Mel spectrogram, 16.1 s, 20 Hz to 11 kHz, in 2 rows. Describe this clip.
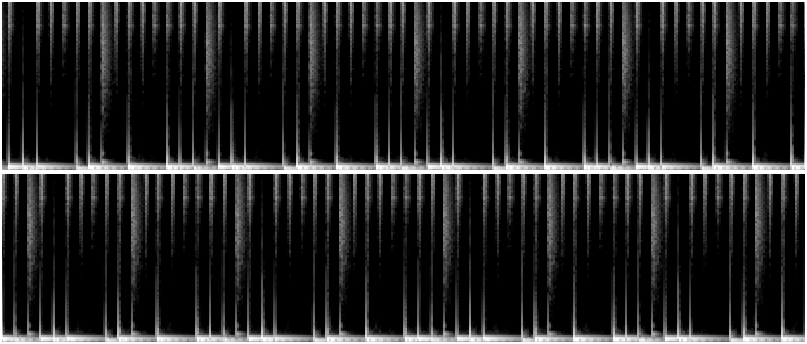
Kastimes Drum Sample 7
drum, drum-loop, drums, groovy, percussion-loop, percussive, quantized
